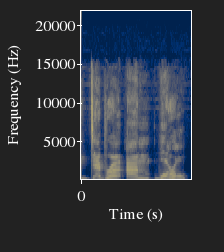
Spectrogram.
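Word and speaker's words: Deborah Ann Woll: Uh that's actually meant to be Deborah an Warl. It looks just like is how you pronounce her name.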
